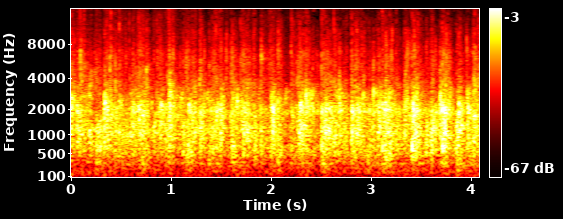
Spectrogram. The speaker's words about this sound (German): Einen herzlichen Applaus für AP Segge, bitte.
